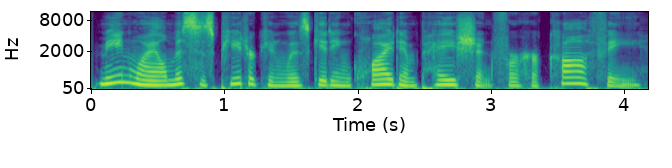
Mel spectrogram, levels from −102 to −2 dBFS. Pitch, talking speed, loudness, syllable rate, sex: 210 Hz, 145 wpm, -17 LUFS, 4.7 syllables/s, female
